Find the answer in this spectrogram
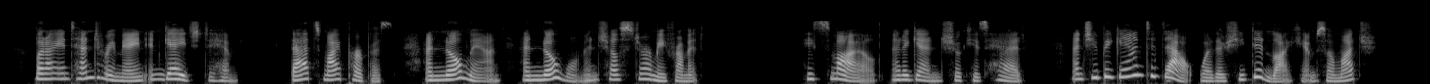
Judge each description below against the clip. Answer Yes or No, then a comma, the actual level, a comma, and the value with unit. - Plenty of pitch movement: Yes, wide, 6.8 semitones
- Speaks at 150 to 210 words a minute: Yes, average, 170 wpm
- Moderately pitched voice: No, high, 215 Hz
